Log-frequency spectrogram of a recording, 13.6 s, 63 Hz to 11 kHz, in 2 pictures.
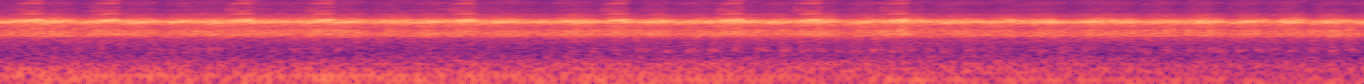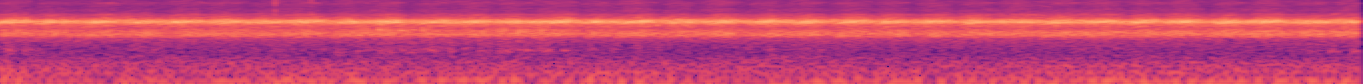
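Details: Midnight frog chorus from rice paddies near Nagaoka, Niigata, Japan, Zoom H4n recording: constant massed croaking with rhythmic pulses about two to three per second early on, over a soft low background rumble.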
